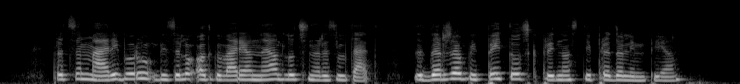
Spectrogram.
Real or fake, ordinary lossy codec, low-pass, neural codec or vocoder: fake; none; 19.8 kHz; vocoder, 44.1 kHz, 128 mel bands, Pupu-Vocoder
